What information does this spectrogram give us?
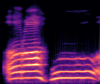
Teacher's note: Ra is short, but the sound is heavy.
